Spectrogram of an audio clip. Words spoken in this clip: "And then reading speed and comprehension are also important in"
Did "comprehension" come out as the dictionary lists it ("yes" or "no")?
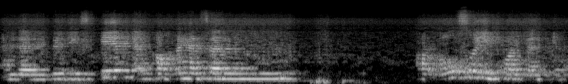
no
